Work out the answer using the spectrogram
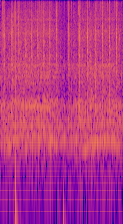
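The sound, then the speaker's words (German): A sewing machine running under foot-pedal control as it stitches around a piece of fabric, a steady fast whirr with rhythmic needle ticking and two louder knocks. “ich muss jetzt erstmal hier das Gaspedal finden.”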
